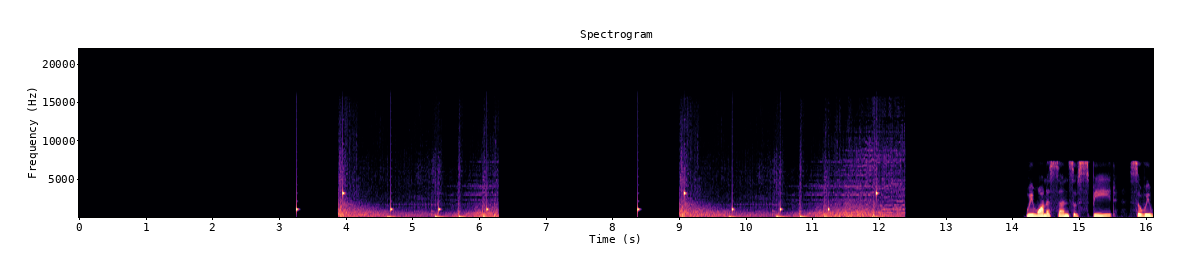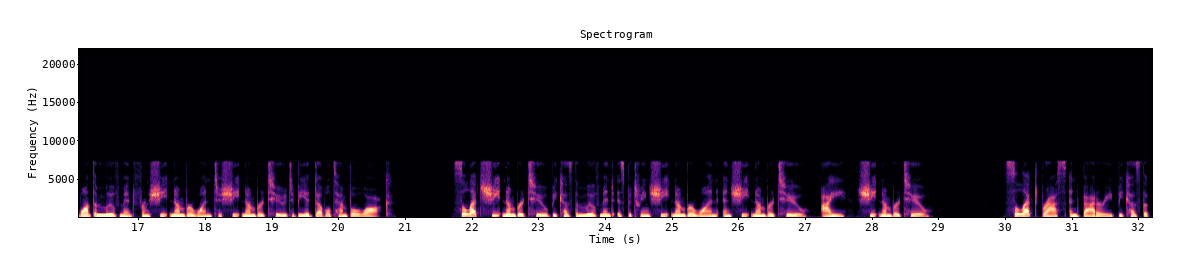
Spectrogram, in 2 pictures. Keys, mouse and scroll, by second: 3.2 space, 6.6 space, 8.3 space.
